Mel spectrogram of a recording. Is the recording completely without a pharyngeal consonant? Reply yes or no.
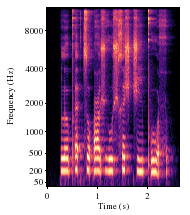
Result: no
